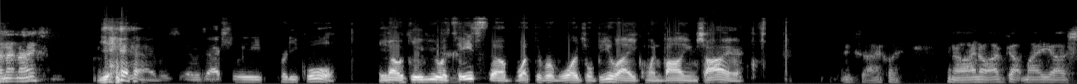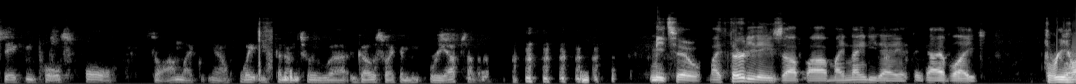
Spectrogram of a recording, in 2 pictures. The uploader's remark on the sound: recorded on Twitter Spaces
